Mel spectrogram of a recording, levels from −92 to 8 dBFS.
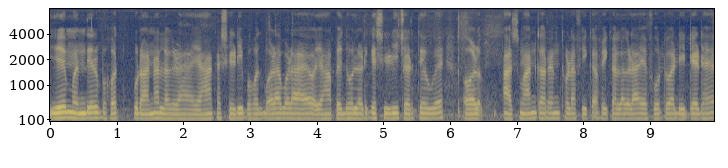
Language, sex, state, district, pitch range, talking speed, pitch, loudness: Hindi, male, Bihar, West Champaran, 125-135 Hz, 205 wpm, 130 Hz, -19 LUFS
